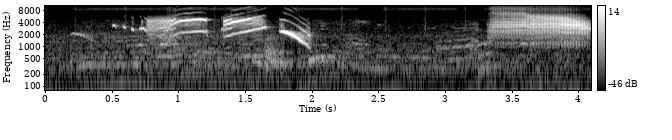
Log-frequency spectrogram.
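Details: Common iora in energetic song played to provoke other ioras: a short rising whistle, quick ticks, then loud buzzy rasping notes with overlaid whistles, sharp downslurred whistles, and a final harsh buzzy burst.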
